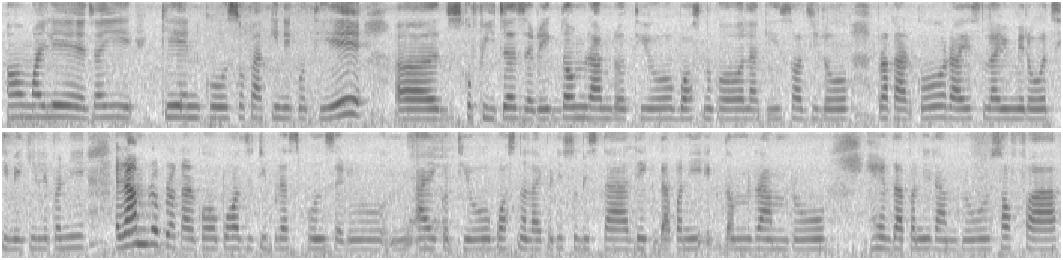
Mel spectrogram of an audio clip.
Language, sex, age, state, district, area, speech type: Nepali, female, 18-30, West Bengal, Darjeeling, urban, spontaneous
